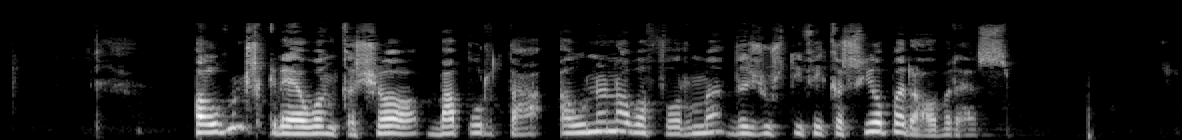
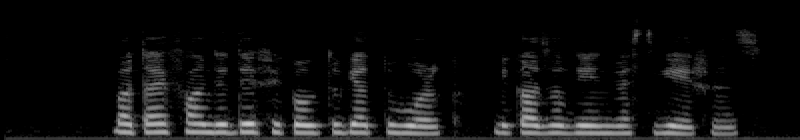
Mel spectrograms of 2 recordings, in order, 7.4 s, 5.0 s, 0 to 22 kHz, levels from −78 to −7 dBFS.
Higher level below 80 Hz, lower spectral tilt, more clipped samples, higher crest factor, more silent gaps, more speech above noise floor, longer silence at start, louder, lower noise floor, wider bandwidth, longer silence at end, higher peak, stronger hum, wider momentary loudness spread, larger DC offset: second, -70 dBFS vs -64 dBFS; second, -4.5 dB/octave vs -6 dB/octave; neither; first, 22 dB vs 16 dB; neither; first, 43 dB vs 31 dB; first, 1.2 s vs 0.7 s; first, -22 LUFS vs -34 LUFS; about the same, -64 dBFS vs -65 dBFS; about the same, 11.5 kHz vs 12.5 kHz; first, 1.1 s vs 0.25 s; first, 0 dBFS vs -20 dBFS; neither; about the same, 11 LU vs 13 LU; neither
